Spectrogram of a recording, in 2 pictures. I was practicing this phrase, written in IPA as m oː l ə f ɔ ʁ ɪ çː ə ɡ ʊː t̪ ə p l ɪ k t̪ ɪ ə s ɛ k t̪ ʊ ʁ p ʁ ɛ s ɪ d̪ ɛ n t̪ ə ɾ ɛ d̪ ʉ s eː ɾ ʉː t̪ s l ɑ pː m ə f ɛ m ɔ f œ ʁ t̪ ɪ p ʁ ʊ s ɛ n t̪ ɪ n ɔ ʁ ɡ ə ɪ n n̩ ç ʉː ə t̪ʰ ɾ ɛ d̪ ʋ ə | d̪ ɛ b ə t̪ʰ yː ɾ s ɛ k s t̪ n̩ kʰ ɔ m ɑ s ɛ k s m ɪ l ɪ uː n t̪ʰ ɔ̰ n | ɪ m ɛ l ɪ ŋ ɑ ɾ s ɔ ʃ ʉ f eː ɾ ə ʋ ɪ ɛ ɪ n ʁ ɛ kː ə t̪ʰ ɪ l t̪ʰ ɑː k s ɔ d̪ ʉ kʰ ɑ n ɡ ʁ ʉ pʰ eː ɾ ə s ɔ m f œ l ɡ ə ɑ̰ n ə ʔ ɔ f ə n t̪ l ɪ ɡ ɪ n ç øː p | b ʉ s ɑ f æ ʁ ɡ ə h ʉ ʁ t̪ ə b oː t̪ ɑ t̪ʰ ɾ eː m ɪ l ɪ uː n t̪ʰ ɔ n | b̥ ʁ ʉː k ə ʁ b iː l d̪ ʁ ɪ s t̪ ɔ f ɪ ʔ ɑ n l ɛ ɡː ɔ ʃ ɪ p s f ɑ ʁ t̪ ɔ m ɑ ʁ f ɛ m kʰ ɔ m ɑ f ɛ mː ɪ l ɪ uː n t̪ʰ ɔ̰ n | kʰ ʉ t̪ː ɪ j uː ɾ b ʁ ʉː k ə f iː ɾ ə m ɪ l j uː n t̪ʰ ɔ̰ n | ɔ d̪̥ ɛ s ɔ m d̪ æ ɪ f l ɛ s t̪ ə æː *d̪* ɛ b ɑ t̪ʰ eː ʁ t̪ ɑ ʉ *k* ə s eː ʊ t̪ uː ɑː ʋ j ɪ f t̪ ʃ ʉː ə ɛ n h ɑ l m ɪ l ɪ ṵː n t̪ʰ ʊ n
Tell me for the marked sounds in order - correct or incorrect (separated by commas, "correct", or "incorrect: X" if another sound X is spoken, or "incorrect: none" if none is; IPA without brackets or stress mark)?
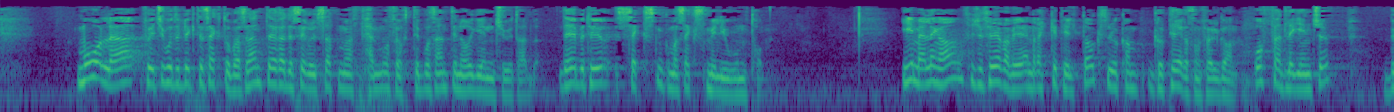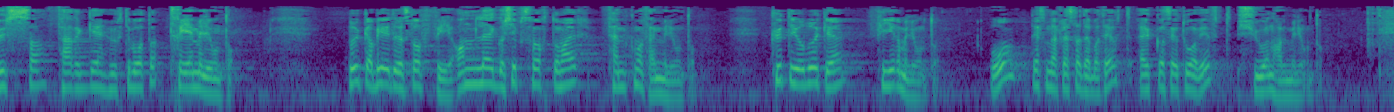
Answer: correct, correct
